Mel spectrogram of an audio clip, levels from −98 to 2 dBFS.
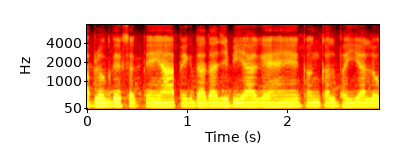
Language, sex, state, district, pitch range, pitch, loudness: Hindi, male, Chandigarh, Chandigarh, 125-130 Hz, 125 Hz, -17 LUFS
